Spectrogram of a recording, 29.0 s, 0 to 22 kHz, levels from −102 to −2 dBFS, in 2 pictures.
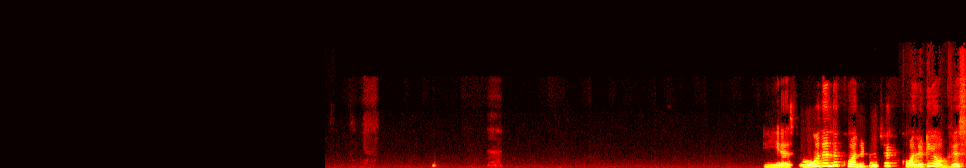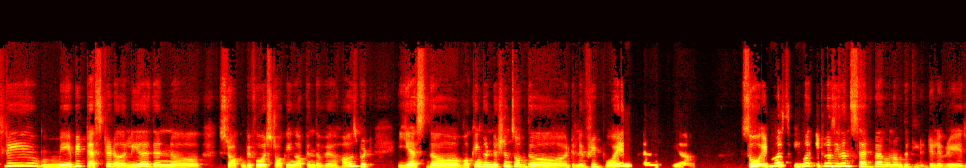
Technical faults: short concealed packet loss

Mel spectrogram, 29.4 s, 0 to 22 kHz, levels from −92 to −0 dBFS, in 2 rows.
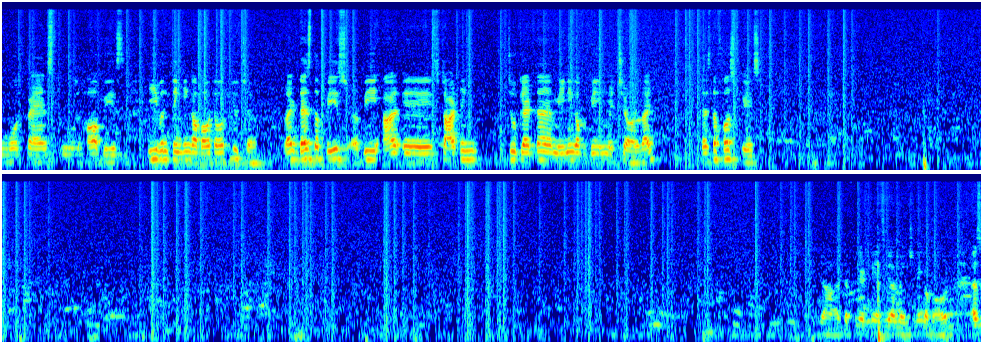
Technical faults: overdone noise removal

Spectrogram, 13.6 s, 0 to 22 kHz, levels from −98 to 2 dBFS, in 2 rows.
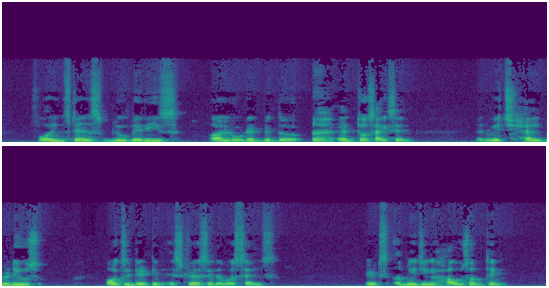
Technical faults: none

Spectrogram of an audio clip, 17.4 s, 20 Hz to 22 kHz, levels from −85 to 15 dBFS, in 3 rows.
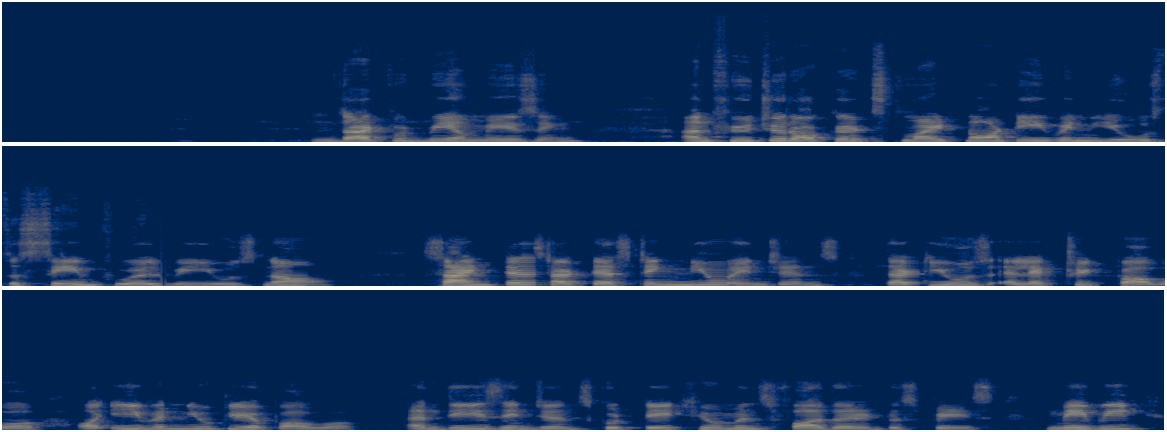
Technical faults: burst of packet loss; input switched to a poorer device

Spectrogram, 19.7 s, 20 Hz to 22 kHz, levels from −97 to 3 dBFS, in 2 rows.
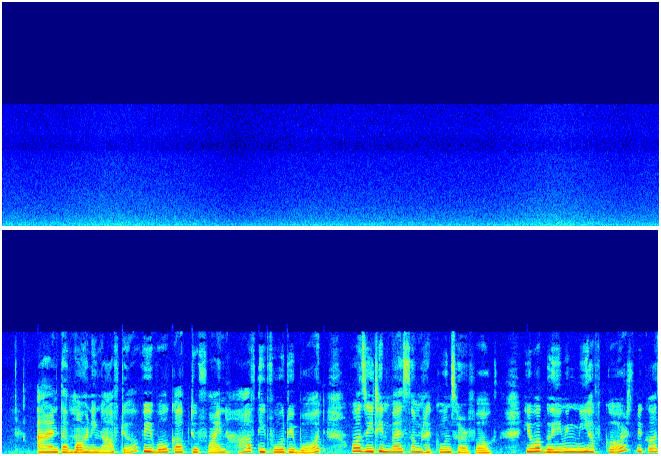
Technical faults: none

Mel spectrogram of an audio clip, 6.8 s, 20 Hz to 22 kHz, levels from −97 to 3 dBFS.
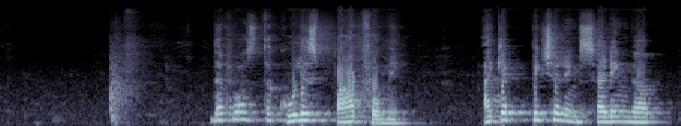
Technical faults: hard clipping

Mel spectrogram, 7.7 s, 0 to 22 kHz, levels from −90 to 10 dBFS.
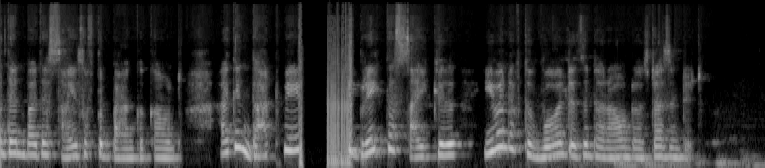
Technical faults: lost packet rebuilt from error correction; short concealed packet loss; cable pulled and plugged in

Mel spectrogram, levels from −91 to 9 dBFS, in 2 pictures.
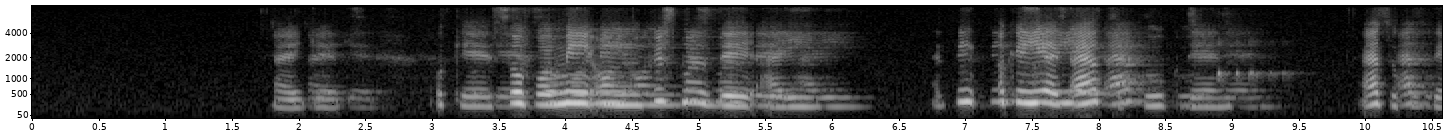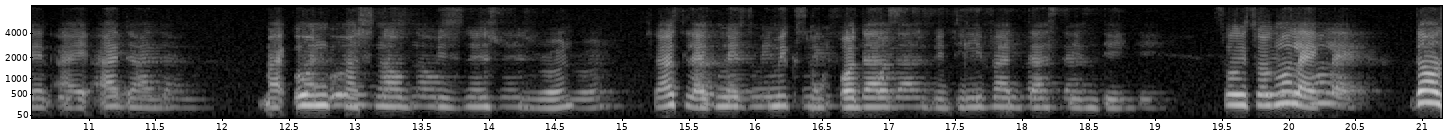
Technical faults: echo with no canceller

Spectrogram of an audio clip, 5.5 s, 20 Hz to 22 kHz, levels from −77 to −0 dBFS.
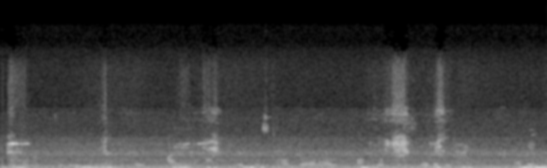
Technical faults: speech suppressed in double talk; echo leak

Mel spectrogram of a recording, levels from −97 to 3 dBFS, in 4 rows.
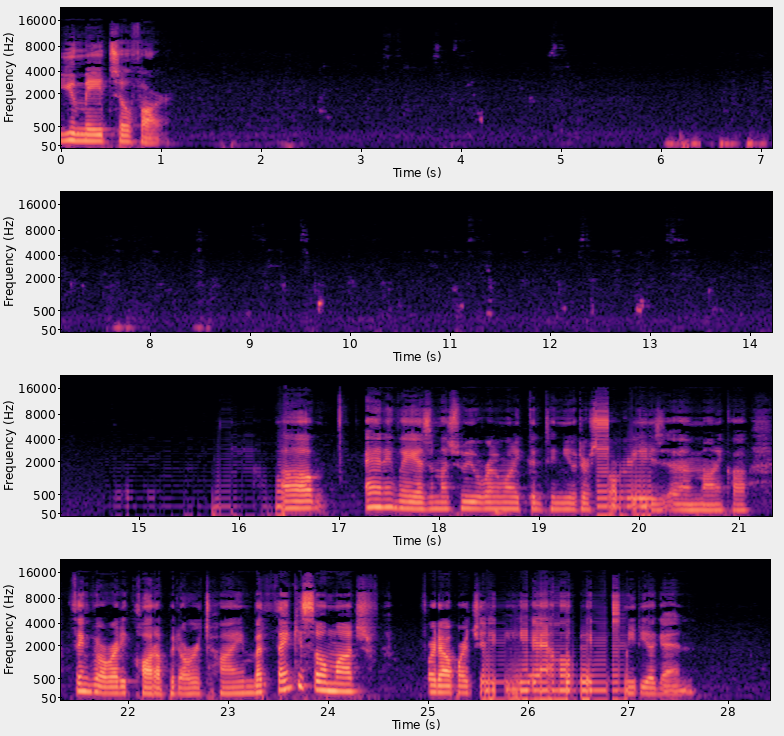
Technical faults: robotic sound from repeated short buffers

